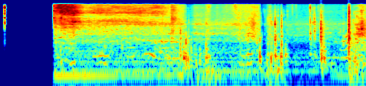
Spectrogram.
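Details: A steady low engine drone fills the recording, with indistinct voices and occasional knocks or thumps. No animal sound can be picked out.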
